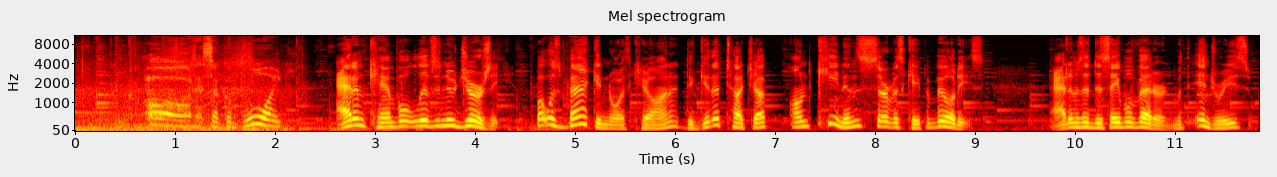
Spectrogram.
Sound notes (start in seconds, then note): 2.8 voiceover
